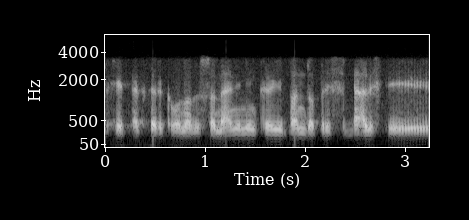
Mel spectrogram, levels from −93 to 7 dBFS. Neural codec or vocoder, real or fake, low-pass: none; real; 5.4 kHz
